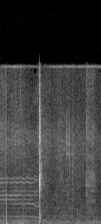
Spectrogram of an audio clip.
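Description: Two short kiss smacks a little under a second apart, over a faint steady buzzing tone.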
